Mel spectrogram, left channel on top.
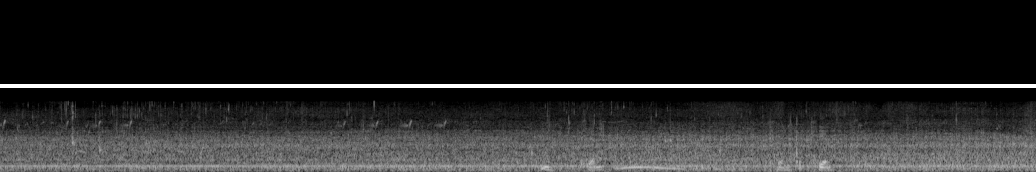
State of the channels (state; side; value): silent; left; digital silence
